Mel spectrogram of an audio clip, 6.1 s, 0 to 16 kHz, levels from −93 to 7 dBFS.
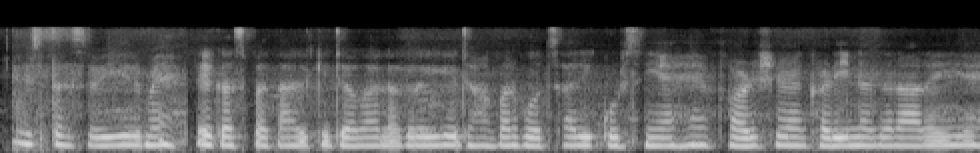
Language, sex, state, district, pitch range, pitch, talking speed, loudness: Hindi, female, Bihar, Kishanganj, 185-205 Hz, 195 Hz, 235 wpm, -17 LUFS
